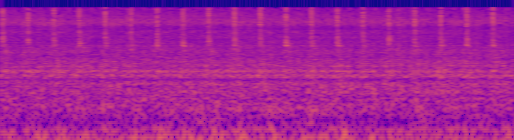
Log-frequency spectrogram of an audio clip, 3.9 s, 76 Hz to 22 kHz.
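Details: 2004 Dodge Ram 1500 4.7 L V8, fresh oil change after running a quart low and dirty, P0522 oil pressure code: rough, stumbling idle with crisp tick from the right bank; cam follower dropped out of cylinder 4 exhaust, likely collapsed lifter, causing cylinder 4 misfire.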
